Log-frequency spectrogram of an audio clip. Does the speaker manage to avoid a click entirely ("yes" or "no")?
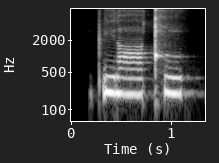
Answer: no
